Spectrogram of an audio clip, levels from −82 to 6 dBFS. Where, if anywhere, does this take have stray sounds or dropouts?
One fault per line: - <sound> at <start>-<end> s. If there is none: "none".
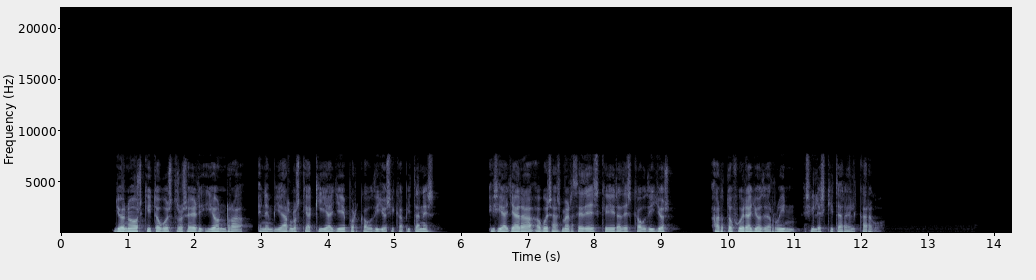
none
